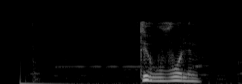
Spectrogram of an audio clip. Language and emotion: Russian, angry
